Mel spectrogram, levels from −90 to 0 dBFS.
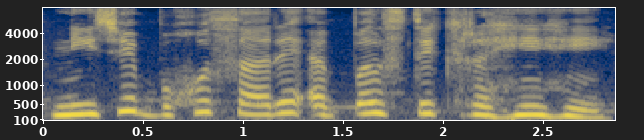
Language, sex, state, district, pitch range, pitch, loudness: Hindi, female, Madhya Pradesh, Bhopal, 225-270 Hz, 240 Hz, -13 LUFS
